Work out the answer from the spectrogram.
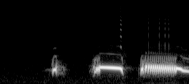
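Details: Spotted dove cooing, used to lure wild doves: a short soft note, then a longer level coo and a drawn-out buzzy, throaty coo that slides down at the end.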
